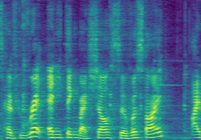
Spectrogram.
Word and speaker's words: Shel Silverstein: By any chance, have you read anything by Shel Silverstein? I pronounced it correctly, holy shit.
